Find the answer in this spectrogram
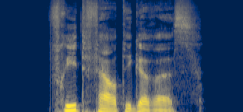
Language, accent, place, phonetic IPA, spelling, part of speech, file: German, Germany, Berlin, [ˈfʁiːtfɛʁtɪɡəʁəs], friedfertigeres, adjective, De-friedfertigeres.ogg
- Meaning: strong/mixed nominative/accusative neuter singular comparative degree of friedfertig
